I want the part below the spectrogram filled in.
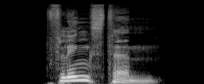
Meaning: strong dative masculine/neuter singular superlative degree of flink
- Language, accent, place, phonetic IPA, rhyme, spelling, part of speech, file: German, Germany, Berlin, [ˈflɪŋkstəm], -ɪŋkstəm, flinkstem, adjective, De-flinkstem.ogg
